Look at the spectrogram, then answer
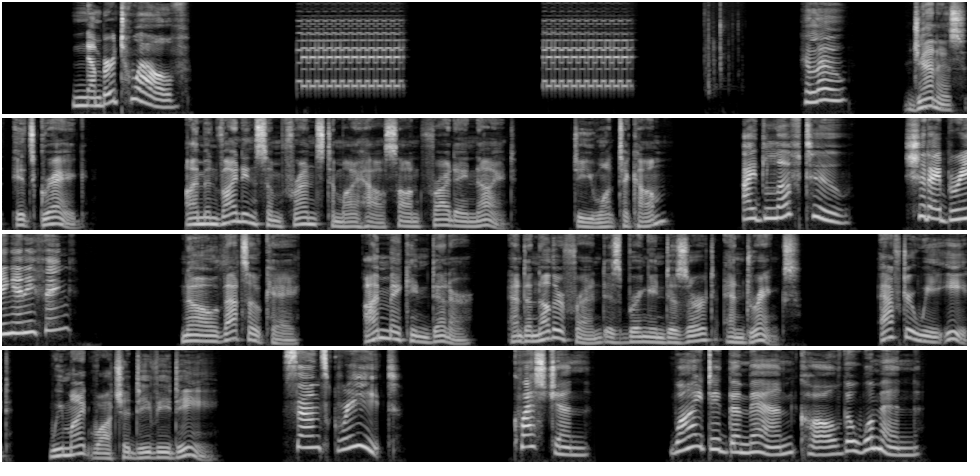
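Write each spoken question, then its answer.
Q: Why did the man call the woman?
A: To invite her to his house on Friday night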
